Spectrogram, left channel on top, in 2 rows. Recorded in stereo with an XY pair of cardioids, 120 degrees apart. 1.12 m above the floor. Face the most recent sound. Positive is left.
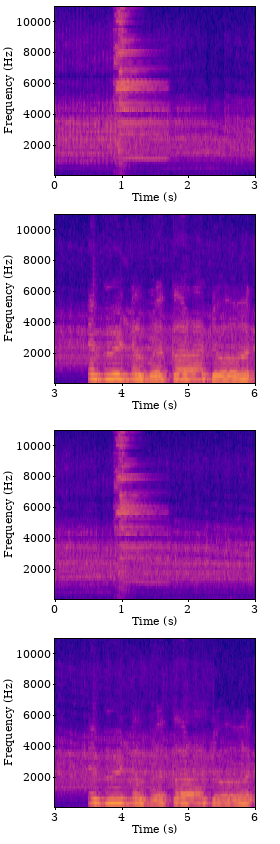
turn(degrees=50)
